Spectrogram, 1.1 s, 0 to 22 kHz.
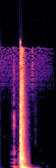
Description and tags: car door close v1 2
interactions, player, recording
